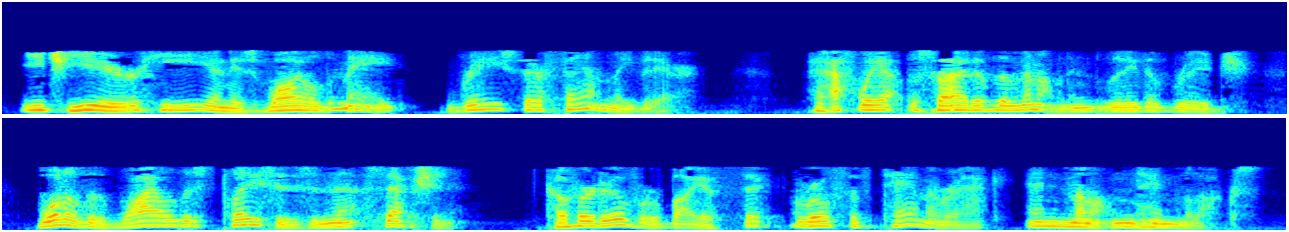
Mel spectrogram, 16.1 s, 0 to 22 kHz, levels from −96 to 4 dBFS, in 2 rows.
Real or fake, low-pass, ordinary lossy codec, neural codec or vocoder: fake; 3.6 kHz; MP3, 16 kbps; codec, 16 kHz in and 24 kHz out, 0.4 kbps, LongCat-Audio-Codec, fine tuned four codebook decoder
